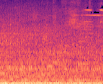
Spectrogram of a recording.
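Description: Low, uneven rumble of a car engine running close by as the car moves slowly, with faint voices of a crowd behind it.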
